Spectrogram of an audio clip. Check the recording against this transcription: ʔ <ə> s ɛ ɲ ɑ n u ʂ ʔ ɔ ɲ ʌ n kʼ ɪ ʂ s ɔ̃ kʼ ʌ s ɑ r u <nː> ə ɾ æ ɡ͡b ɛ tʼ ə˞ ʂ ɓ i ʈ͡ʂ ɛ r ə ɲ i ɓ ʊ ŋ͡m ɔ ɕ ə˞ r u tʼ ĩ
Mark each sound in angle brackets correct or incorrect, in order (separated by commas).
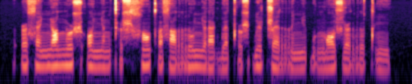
incorrect, incorrect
